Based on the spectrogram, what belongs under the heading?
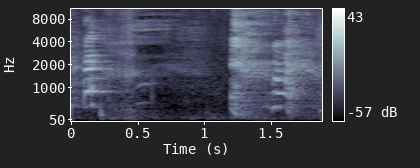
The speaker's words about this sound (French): Oh là là, on a une mauvaise toux là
